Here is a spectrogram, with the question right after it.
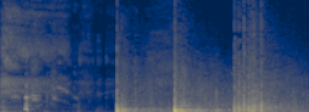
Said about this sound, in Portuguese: Todos lançaram o foguete nesse dia, mas com os intervalos muito pequenos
